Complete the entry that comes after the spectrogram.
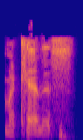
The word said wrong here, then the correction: mechanistic: mechanic, mechanist. I always mess that word up. But anyways, in other words, it's not mechanical. Mechanistic, excuse me, I just had to say it right.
